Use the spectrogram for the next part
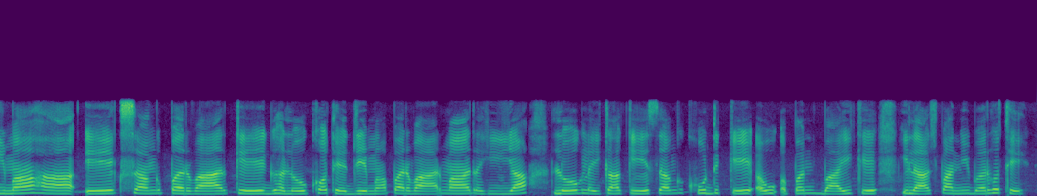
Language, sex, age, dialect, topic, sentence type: Chhattisgarhi, female, 25-30, Western/Budati/Khatahi, banking, statement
